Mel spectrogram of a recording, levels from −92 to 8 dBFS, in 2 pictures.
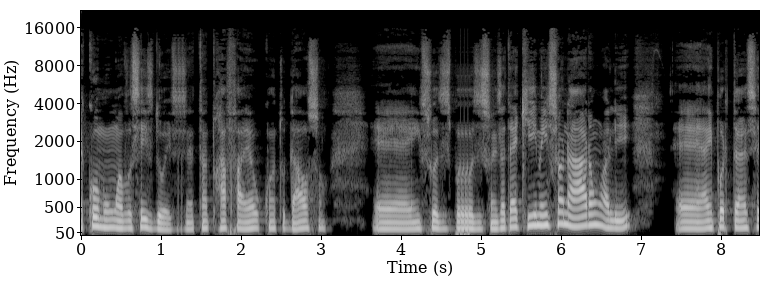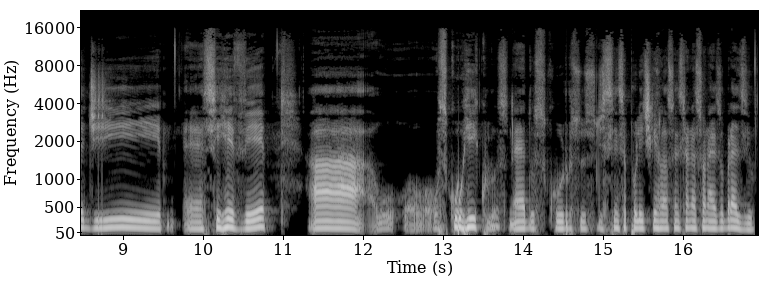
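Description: Repeated buffer stutters occur at 1.21, 4.74, 8.68, 13.19 and 14.54 s. A 46 ms chunk, fitting a 2048-sample buffer, replays one to three extra times when new audio arrives late. Unlike a dropout, there's no silent gap: an identical fragment repeats with hard joins.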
